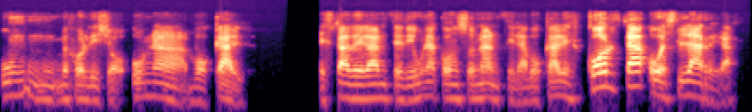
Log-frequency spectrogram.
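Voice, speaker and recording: A man teaching a language class, slowly explaining pronunciation, repeating words and correcting his students. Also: medium pitch, vocal fry. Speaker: Swedish teacher.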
